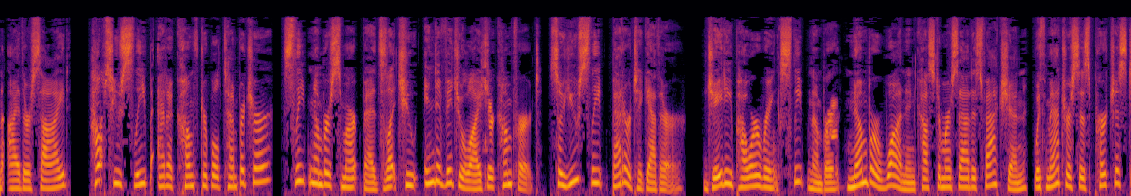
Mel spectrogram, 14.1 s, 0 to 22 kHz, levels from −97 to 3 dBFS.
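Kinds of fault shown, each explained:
Corrupt frame decoded: at 1.24 to 1.42 s (after "either side", before "you sleep"), 6.03 to 6.12 s (just before "comfort so you sleep") and 10.35 to 10.47 s, the speech briefly turns into chirpy, noisy bursts. Damaged bits in compressed frames were decoded anyway, so misread gains and codes put energy at wrong frequencies for a few frames each time. The bursts peak around -10 dBFS, with the last one louder.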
